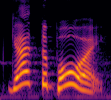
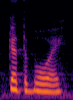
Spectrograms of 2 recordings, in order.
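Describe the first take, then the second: First: Loud, insistent call; much louder. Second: Low breathy rasp, barely voiced; a ghostly raspy whisper from downstairs; raspy wispy voice. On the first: Retold or imitated. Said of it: "It was much louder this time". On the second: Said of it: "in a very raspy, wispy voice".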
